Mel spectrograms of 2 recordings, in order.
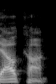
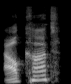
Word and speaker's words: Alcock: She didn't even say whatever she said, and I said no, it's Alcock, and she goes Alcott, and I go cock, and she goes cock, and that lives that clip lives on forever.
